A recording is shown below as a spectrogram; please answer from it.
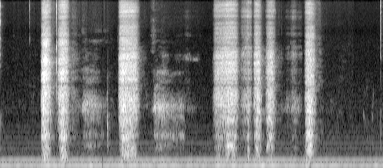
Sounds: Sniff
